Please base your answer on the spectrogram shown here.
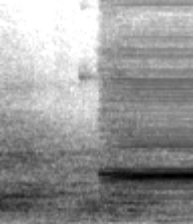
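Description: A shot clock buzzer sounds at a girls high school basketball game between Dansville and Livonia. A sustained electronic tone starts partway through and holds steady over the crowd noise and commentary.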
